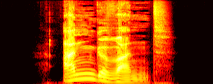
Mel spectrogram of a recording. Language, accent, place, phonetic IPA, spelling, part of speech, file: German, Germany, Berlin, [ˈanɡəˌvant], angewandt, verb, De-angewandt.ogg
- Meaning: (verb) past participle of anwenden; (adjective) applied, practical, used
